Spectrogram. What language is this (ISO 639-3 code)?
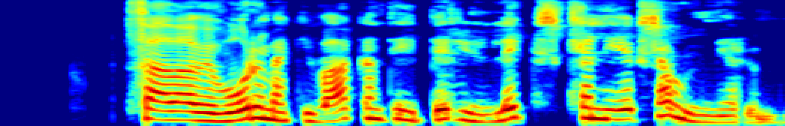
isl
